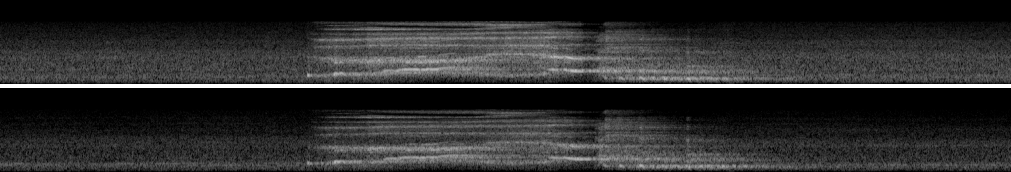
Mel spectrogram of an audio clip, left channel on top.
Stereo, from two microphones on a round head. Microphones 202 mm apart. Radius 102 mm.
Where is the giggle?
25° right (ahead or behind), 3.5 m.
